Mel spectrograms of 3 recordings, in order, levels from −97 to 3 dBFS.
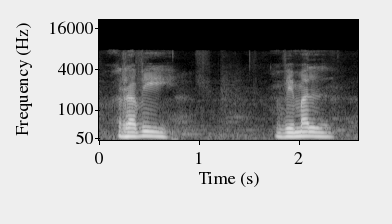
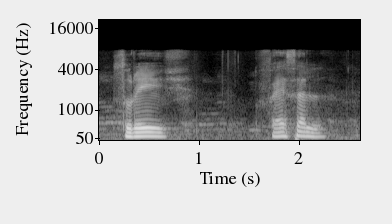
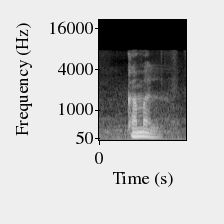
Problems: constant background noise, background conversations at intervals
